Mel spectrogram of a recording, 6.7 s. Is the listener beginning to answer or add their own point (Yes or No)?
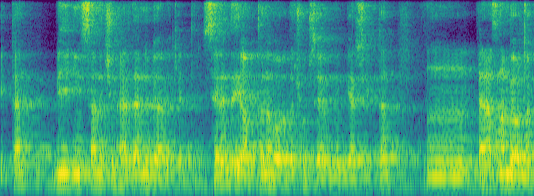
Yes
